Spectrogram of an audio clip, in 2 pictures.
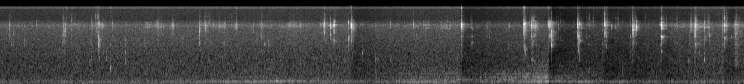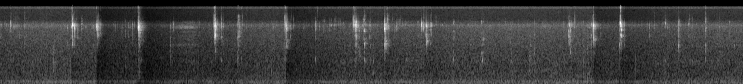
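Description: Close-miked chewing of soft, sticky glutinous rice kuih, with many short wet mouth clicks and smacks throughout.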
